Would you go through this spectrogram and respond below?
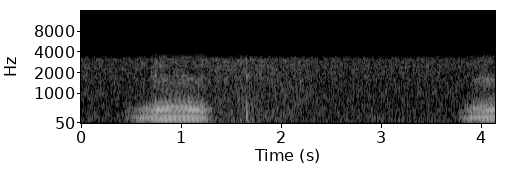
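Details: Dog snoring: loud, drawn-out droning breaths with a buzzing, tonal quality, separated by quiet pauses, with background music.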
